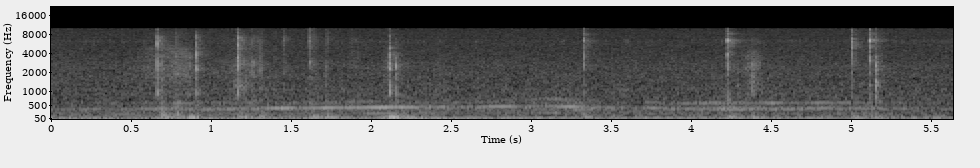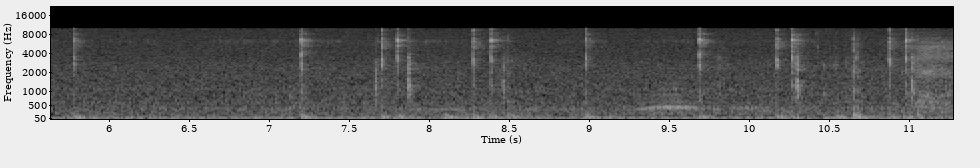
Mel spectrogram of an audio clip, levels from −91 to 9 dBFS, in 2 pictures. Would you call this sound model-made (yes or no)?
yes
